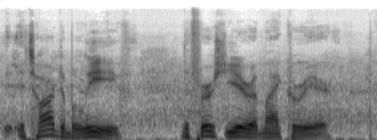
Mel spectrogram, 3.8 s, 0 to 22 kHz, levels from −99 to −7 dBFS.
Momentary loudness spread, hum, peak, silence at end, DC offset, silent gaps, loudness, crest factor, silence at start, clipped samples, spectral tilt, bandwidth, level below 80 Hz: 17 LU; none; -6 dBFS; 0 s; under 0.1%; none; -21 LUFS; 16 dB; 0 s; under 0.1%; -6 dB/octave; 16 kHz; -42 dBFS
